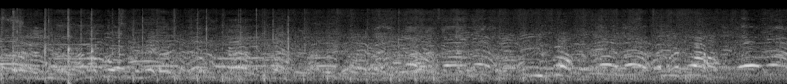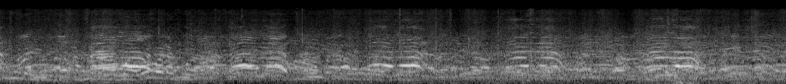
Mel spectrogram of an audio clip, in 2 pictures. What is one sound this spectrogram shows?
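A large crowd of men and women shouts and chants loudly outdoors.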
